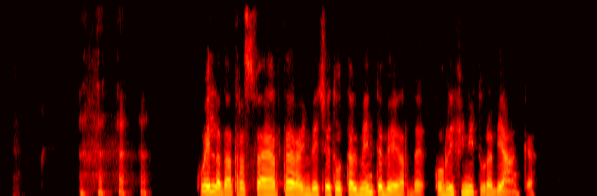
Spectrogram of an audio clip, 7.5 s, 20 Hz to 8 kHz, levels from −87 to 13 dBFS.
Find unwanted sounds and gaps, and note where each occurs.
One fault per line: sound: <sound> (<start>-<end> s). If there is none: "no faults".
sound: laugh (1.0-1.9 s)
